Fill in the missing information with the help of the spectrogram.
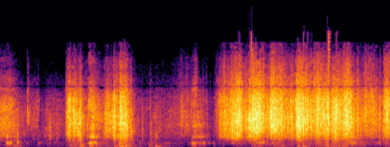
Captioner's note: plastic ripping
